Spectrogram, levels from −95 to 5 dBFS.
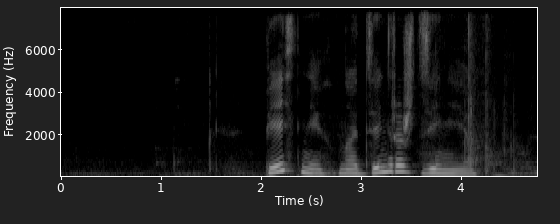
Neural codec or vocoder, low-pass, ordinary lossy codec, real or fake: none; none; none; real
